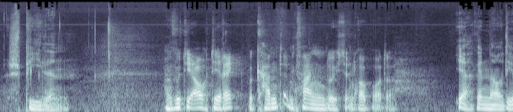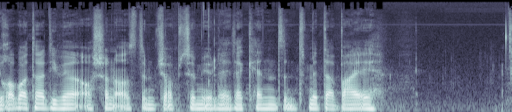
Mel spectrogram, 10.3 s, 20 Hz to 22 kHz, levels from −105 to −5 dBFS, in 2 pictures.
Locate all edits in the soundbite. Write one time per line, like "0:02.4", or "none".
none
